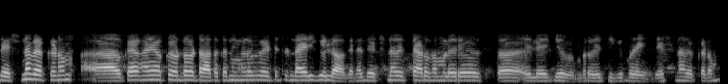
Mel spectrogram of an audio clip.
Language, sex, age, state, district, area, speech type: Malayalam, female, 60+, Kerala, Idukki, rural, conversation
